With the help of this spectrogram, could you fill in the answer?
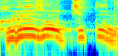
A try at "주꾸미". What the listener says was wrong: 그리고 틀렸어요, 형. 쭈꾸미가 아니라 주꾸미입니다. 표준어가 주꾸미였어요.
